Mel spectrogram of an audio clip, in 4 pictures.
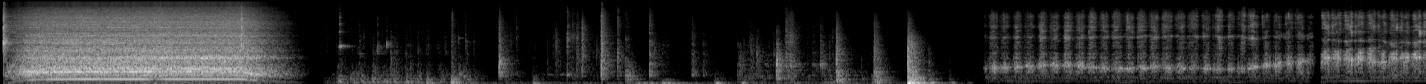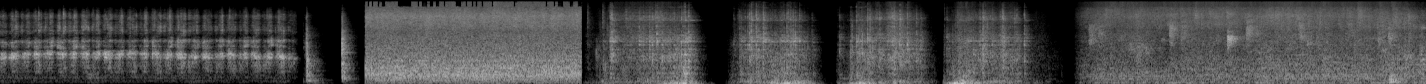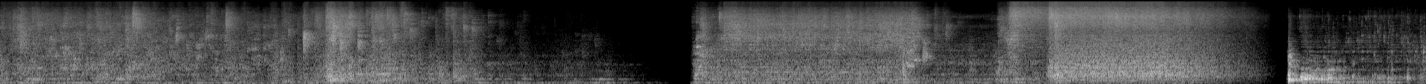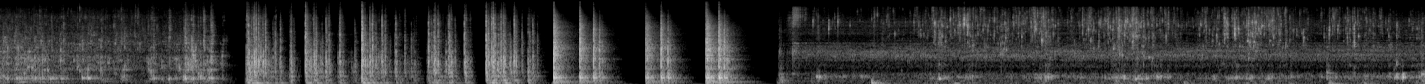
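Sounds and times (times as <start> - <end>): water gushing: 17.9 - 20.1, 25.0 - 34.2, 35.5 - 45.1, 50.6 - 57.0.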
